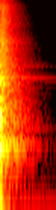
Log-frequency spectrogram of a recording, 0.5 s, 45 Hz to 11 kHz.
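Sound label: PICOLO SNRS, snare, drums; 3D Sound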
